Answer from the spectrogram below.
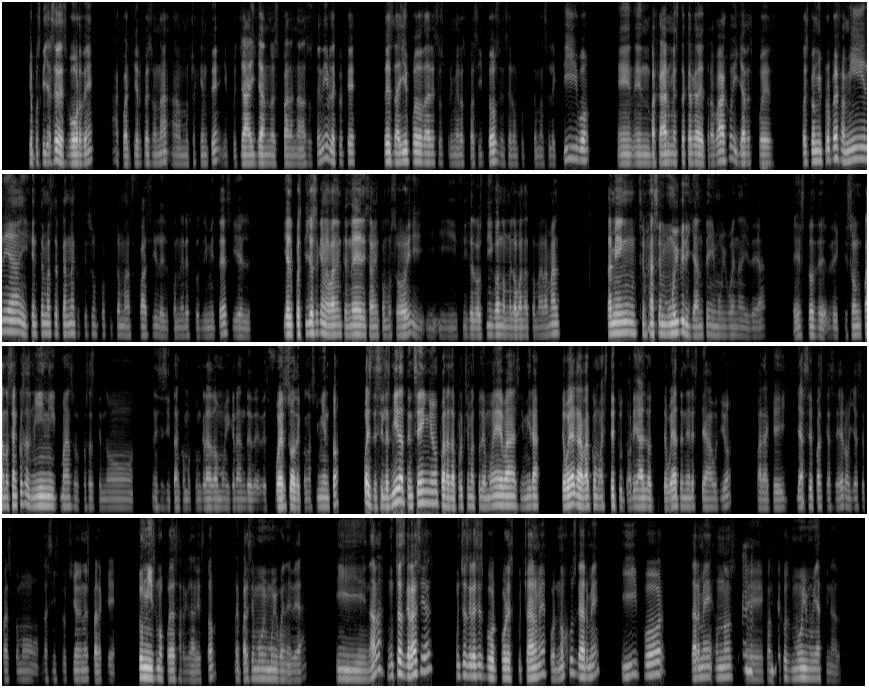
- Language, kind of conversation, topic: Spanish, advice, ¿Cómo puedo aprender a decir que no sin sentir culpa ni temor a decepcionar?
- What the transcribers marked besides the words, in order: laughing while speaking: "se me hace"; other noise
